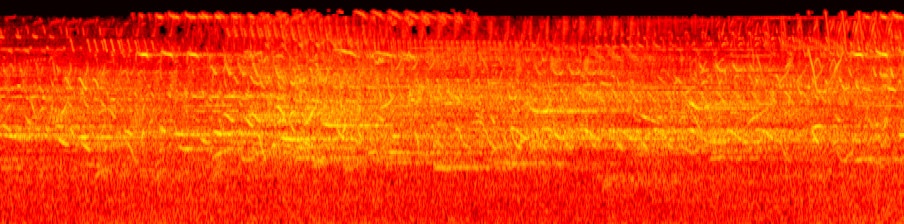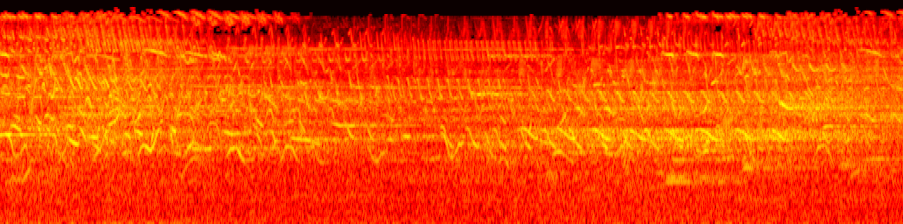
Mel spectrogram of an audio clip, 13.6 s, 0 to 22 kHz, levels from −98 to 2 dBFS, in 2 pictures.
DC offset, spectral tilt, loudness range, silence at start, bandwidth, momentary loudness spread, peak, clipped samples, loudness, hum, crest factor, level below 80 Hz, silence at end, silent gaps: under 0.1%; 2.5 dB/octave; 3 LU; 0 s; 18 kHz; 6 LU; -10 dBFS; under 0.1%; -22 LUFS; none; 16 dB; -58 dBFS; 0 s; none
